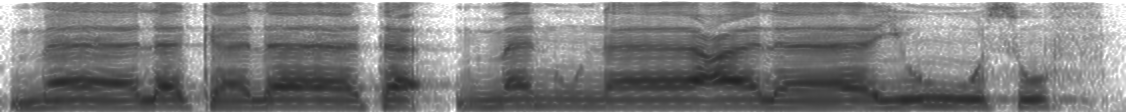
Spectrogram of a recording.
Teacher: فأنا عندي إما الروم، الاختلاس، الإشمام، كلها تعبيرات تعبر عن عمل واحد في هذه الكلمة، فنقول ما لك لا تأما، لاحظوا ما فتحة كاملة نو نو، لاحظوا الفرق بين ما نو نا ما نو نا نو، هكذا يعني نون خفض الصوت مع الإسراع فيه، ثلثا حركة فقط مش حركة كاملة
